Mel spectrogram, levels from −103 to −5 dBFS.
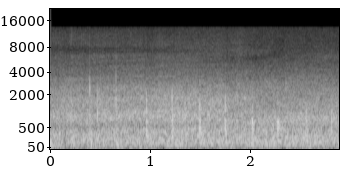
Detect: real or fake real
